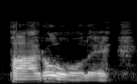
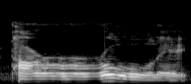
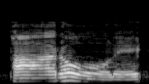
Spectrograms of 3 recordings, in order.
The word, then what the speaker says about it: parole: When an R touches a consonant, you will roll it, like that, right? Parole. The other mistake you can make with the R is to go to like in American English. Parole, right? That would be wrong. Parole. It's almost like saying a D with a single flip of your tongue very fast in English.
